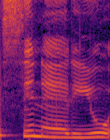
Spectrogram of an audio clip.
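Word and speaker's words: scenario: तो इसको हम पढ़ेंगे सिनेरियो एस सी ई क्या हो गया सी यहां पर भी देखिए हमने एस सी ई सी को नहीं पढ़ा है अगर हमने सी को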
